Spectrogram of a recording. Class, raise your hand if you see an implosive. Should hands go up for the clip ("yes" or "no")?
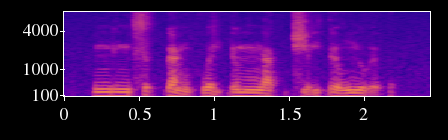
yes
